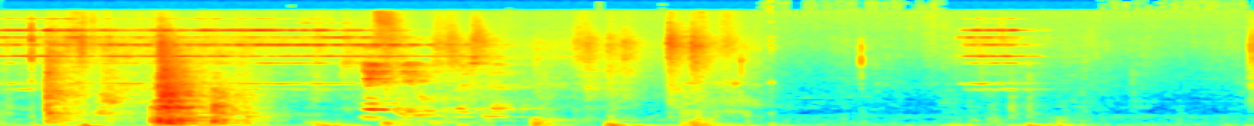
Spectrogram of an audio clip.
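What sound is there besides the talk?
telephone ringing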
